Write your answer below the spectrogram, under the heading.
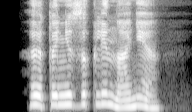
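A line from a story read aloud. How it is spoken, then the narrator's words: Sighing. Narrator (Russian): вздохнула я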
